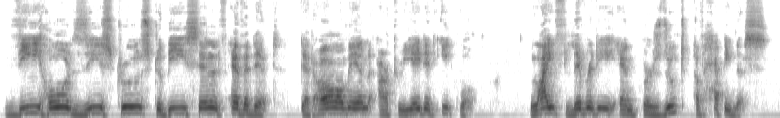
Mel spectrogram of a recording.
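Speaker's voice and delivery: put-on thick Russian accent, slow and deliberate. Retelling an old man's reply to an activist: heavy russian accent. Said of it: "with a heavy Russian accent".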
